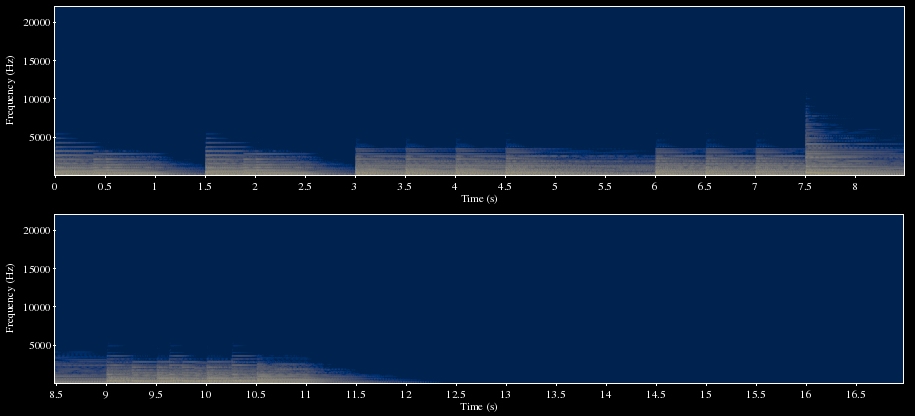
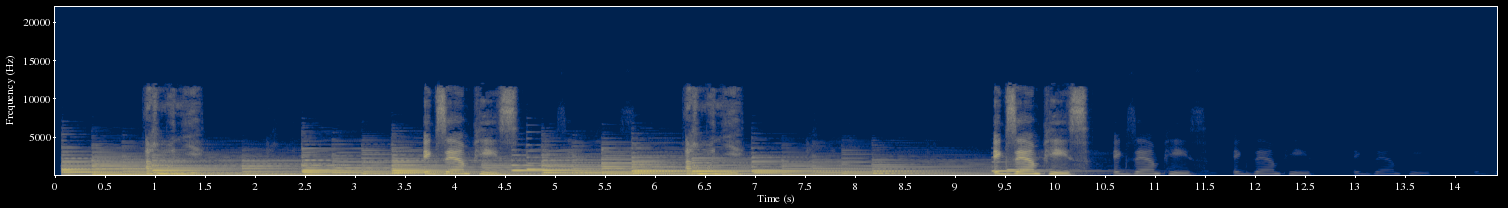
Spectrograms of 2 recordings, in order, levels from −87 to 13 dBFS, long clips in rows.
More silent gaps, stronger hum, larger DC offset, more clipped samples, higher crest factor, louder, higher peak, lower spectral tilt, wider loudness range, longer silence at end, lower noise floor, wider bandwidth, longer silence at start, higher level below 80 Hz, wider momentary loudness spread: neither; neither; neither; neither; about the same, 18 dB vs 18 dB; second, -31 LUFS vs -17 LUFS; second, -14 dBFS vs -2 dBFS; first, -7.5 dB/octave vs -6 dB/octave; second, 4 LU vs 7 LU; first, 5.45 s vs 3.55 s; about the same, under -90 dBFS vs -87 dBFS; second, 5.8 kHz vs 12 kHz; about the same, 0 s vs 0.05 s; second, -48 dBFS vs -42 dBFS; about the same, 10 LU vs 11 LU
